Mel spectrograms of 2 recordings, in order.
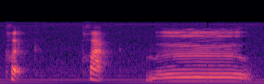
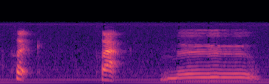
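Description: No difference in how they are said.

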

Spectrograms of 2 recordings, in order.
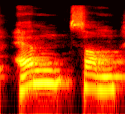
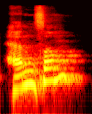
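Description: First: handsome broken into two beats, hand, then সাম; split into syllables. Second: Said in the usual way. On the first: Shown as a demonstration. Teacher showing students two syllables, handsome split in two with a pause. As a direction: say handsome with a clear stop between its two syllables. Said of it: "দুবার break করছে বা দুবার থামতে হচ্ছে". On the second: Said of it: "দুবার break করছে".

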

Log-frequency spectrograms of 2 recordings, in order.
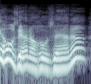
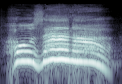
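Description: First: Mock tame congregation, dipping low; subdued churchy hosanna. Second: Long, drawn-out cry of the crowd; mild crowd yell. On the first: Shown as a demonstration. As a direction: say it tamely, as in a sedate church service. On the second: Acted. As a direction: stretch it out like a calling crowd. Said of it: "They're yelling".

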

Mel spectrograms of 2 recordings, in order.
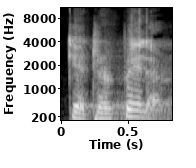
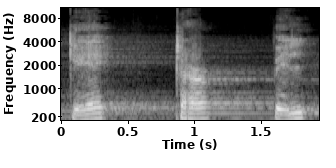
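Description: First: Said in the usual way. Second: "caterpillar" slowly as कै, टर, पिल, लर; split into syllables. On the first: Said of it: "चार syllable है". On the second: Shown as a demonstration. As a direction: pause after each of the four syllables of "caterpillar". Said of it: "चार syllable है जैसे". ("Caterpillar" کو چار حصوں میں ٹھہر ٹھہر کر)

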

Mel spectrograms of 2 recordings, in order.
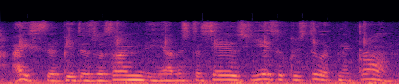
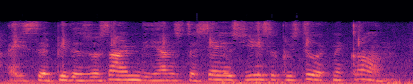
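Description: Both takes have the same delivery.

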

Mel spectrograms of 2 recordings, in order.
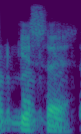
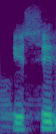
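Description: First: ਕਿਸੈ ending in open "ai"; ਕਿਸੈ with the double-lavan vowel; correct reading. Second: ਕਿਸੇ ending in narrow "e"; ਕਿਸੇ with a single-lavan ending; wrong reading. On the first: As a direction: say ਕਿਸੈ as "kisai", falling. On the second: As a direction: say ਕਿਸੇ as "kise". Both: Shown as a demonstration. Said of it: "ਨਹੀਂ ਪੜ੍ਹਨਾ".

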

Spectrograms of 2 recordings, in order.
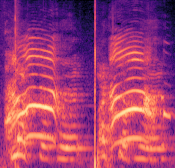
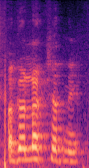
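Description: First: Squeaky high mocking echo of her words; mocking mimicry. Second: Said in the usual way. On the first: Husband mimicking his wife's excuse in a shrill mocking voice. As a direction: parrot her back in a silly high voice.

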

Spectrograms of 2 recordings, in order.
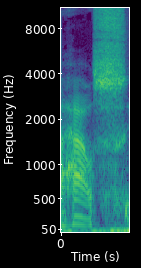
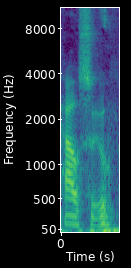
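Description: First: Said in the usual way. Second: Hausu in two syllables, haa-oo-soo; Hausu, the Japanese title said properly; Japanese pronunciation. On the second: Shown as a demonstration. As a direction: say Hausu the Japanese way, ending on a clear su. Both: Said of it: "A K A Hausu".

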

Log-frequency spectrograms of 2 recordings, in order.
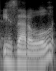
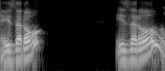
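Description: First: Said in the usual way. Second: Pointed, unkind question with a rise; mock sneer. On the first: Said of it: "he said". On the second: Shown as a demonstration. Teacher acting out an unkind remark to Raul, sneering. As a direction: ask it to needle, with mild sarcasm. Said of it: "in an unkind way".

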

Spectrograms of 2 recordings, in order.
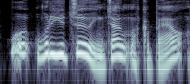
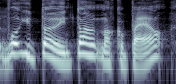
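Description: First: Higher voice of a Cockney's son, Jamaican-tinged London; young London accent. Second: High-pitched Cockney impression; East London accent. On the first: Retold or imitated. Guest voices the Cockney's son, new London accent. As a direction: imitate London youth who lost the Cockney accent. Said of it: "You meet that guy's son". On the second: Guest imitates an old East London guy, Cockney accent. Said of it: "like East London".

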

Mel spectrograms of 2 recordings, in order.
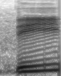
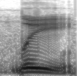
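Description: First: "তি" with a thin dental t; light ta sound. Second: "তি" with a thick, emphatic Arabic t; heavy toa sound. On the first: Teacher repeats similar letters, "তি" with light t. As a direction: keep "তি" light, tongue flat. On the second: Teacher repeats similar letters, "তি" with emphatic t. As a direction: make "তি" heavy, tongue back raised. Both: Shown as a demonstration. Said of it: "একটা হরফের উচ্চারণ অন্য হরফের সাথে মিলে যায়".

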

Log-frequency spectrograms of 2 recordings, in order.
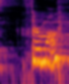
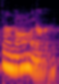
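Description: First: "thermometer" as ther-MOM-eter, higher, M stressed; emphatic correction, "thermometer" with an M; corrected with M. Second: "thermometer" mispronounced ther-NOM-eter; mock the slip "thermometer" as ther-NOM-eter; N instead of M. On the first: Retold or imitated. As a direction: punch the M in "thermometer". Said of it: "with an M". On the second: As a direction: put an N in the middle of "thermometer". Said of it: "she says thermometer".

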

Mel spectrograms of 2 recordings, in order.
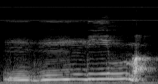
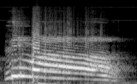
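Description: First: Lima said very softly; soft model word. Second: Lima called out loud and high; loud model word. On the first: Teacher models the word softly for the class. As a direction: breathe out Lima gently. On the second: Teacher calls the word out to the children. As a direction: call out Lima to the class. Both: Shown as a demonstration. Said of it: "tal como hablamos".

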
